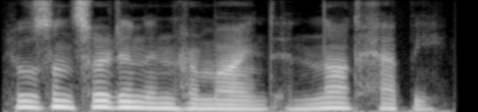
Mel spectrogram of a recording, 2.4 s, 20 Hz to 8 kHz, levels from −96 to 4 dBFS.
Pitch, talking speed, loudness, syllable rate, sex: 130 Hz, 225 wpm, -15 LUFS, 5.5 syllables/s, male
